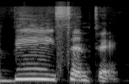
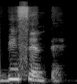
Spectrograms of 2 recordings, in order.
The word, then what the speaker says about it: Vicente: No one says Vicente. It's Vicente. Se escribe como una B, pero se pronuncia.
